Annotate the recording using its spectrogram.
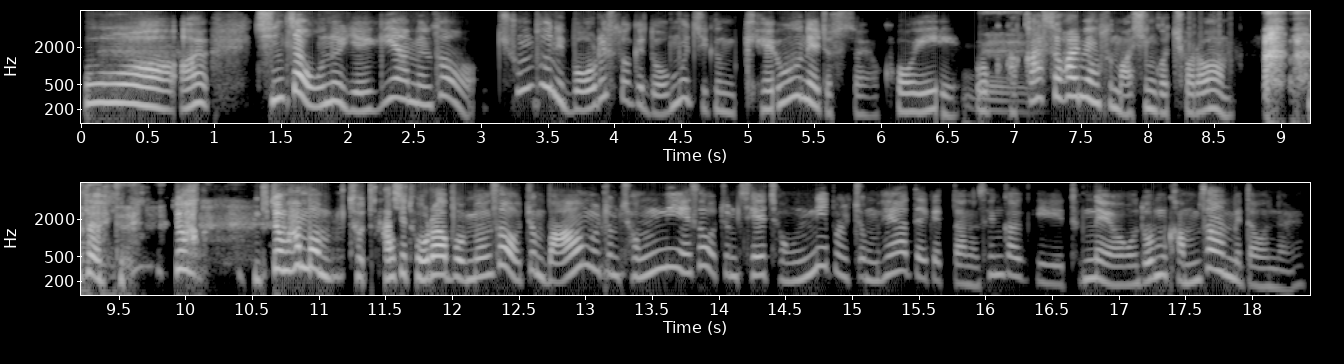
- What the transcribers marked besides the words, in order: other background noise; laughing while speaking: "아 네"
- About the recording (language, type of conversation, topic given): Korean, advice, 요즘 취미나 즐거움이 사라져 작은 활동에도 흥미가 없는데, 왜 그런 걸까요?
